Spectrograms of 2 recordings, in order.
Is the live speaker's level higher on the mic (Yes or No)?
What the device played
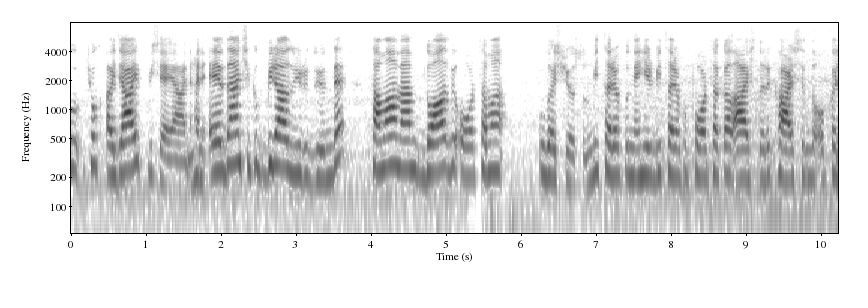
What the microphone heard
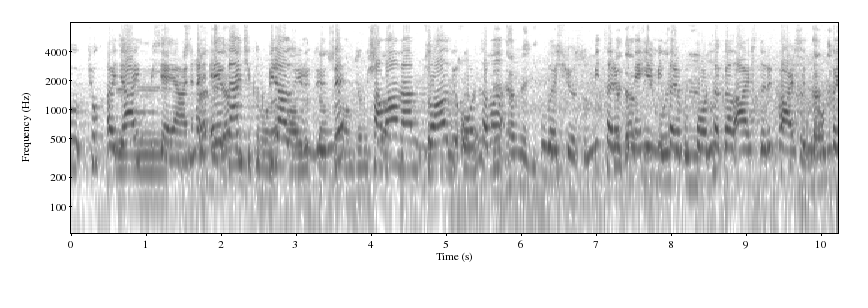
No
